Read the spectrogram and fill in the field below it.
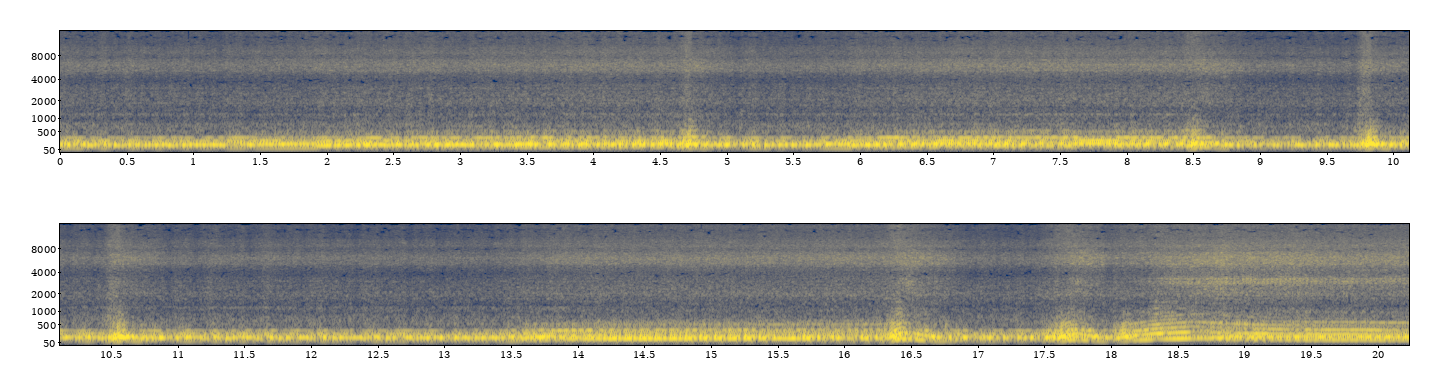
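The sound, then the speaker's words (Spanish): A motorcycle engine runs loud for about twenty seconds, idling with a steady throbbing rumble, then revs up sharply near the end with a rising whine before settling again. “me gusta la F, pero es que la RR, yo qué sé, pero no sé.”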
